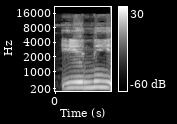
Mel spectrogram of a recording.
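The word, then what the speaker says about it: any: तो यहाँ पे आपको समझना है कि अगर किसी वर्ड के शुरू में अगर ए के बाद एन आ रहा है तो वहाँ पे ज्यादातर आपको ए को ए प्रोनाउंस करना है।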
